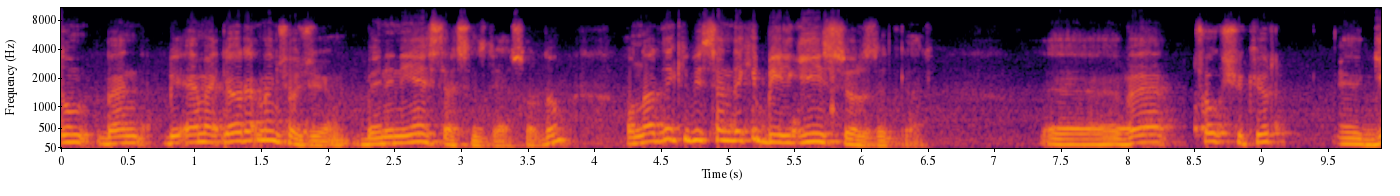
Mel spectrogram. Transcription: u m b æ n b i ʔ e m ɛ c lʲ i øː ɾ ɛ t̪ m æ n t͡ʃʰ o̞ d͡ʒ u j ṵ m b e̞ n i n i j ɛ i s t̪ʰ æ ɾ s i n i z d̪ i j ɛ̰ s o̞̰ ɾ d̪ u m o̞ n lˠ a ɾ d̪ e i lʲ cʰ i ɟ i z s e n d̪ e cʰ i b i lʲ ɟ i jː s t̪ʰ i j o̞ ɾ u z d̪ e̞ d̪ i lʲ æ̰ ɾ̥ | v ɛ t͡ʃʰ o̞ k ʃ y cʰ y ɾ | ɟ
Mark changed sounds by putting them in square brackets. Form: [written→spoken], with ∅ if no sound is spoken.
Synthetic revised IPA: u m b æ n b i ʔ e m ɛ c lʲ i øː ɾ ɛ t̪ m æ n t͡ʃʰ o̞ d͡ʒ u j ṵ m b e̞ n i n i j ɛ i s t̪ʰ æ ɾ s i n i z d̪ i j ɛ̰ s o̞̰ ɾ d̪ u m o̞ n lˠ a ɾ d̪ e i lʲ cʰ i [ɟ→b] i z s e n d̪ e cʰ i b i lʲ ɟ i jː s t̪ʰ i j o̞ ɾ u z d̪ e̞ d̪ i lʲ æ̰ ɾ̥ | v ɛ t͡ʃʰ o̞ k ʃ y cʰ y ɾ | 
